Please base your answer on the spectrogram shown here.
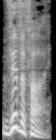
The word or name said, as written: vivify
